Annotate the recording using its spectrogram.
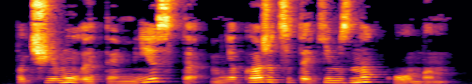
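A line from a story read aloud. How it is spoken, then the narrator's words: Sepulchral mutter. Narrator (Russian): Пробормотал визитер загробным голосом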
